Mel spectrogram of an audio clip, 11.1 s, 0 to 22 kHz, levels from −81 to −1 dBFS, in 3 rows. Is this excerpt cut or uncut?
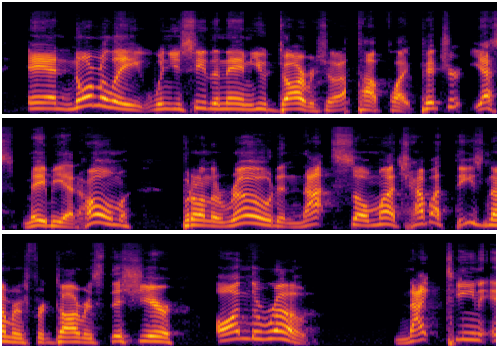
cut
